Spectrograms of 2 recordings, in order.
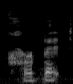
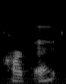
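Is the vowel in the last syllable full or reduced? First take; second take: reduced; full. First: The last syllable has a weak schwa vowel. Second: The last syllable has a full eh vowel. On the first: "normally we pr- pronounce it carpet" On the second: "I'm taking it as it meant eh, so carpet"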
